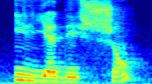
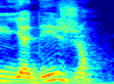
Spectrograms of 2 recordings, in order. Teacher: Here, there is a difference in consonant sound. We have the [ʃ] sound in the first sentence, and the [ʒ] sound in the second sentence.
